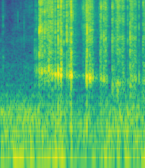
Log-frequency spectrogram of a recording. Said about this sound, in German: Es knuspert da hinten vorne. Knuspert jetzt ehrlich auch so laut, wenn ich... In meinem Kopf verstehe ich die fast nie, weil so laut bei Zwieback knuspert. Knuspert jetzt gegen aus auch so laut?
